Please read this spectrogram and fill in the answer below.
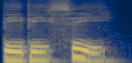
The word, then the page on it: BBC: British English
